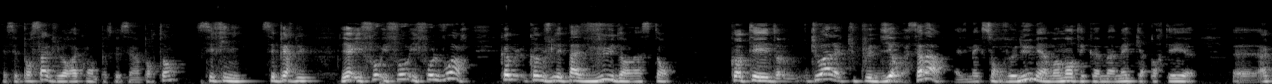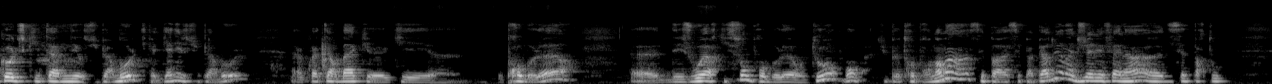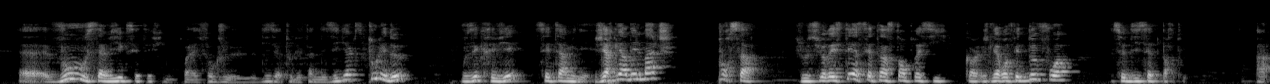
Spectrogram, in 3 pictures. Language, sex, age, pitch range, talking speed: French, male, 30-49, 130-165 Hz, 260 wpm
